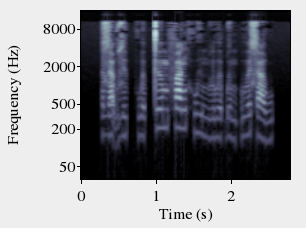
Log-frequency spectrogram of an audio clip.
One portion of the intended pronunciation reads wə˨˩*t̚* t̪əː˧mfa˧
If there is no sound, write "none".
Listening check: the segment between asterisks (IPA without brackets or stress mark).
p̚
